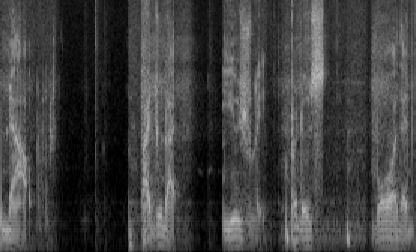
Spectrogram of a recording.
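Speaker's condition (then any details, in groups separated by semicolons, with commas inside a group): Laryngectomy, oesophageal; larynx removed, esophageal voice; different pitch, low volume, exaggerated lip movements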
